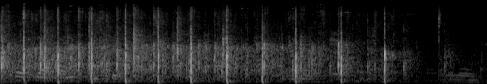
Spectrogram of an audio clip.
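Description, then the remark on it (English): An audience applauds a couple celebrating their 50th, golden wedding anniversary, with a dense wash of clapping punctuated by steady, rhythmic sharp claps, then the applause fades out as a voice starts speaking at the end. “Can we give those guys a round of applause?”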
